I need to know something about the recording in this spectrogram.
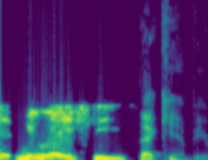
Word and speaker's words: Nueces: It's Nueces is how you say it. Nueces.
